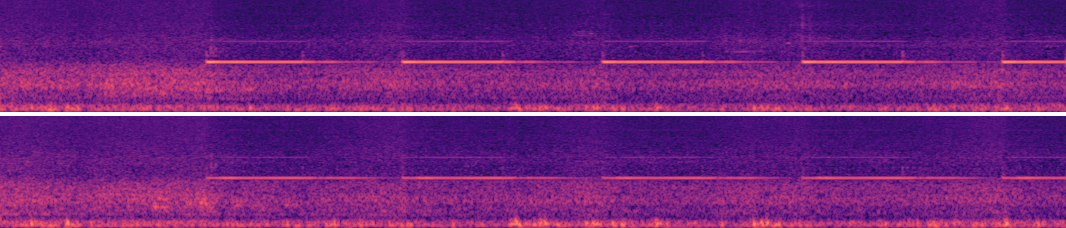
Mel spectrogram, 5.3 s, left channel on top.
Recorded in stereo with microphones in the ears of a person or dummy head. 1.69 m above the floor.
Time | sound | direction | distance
1.0 | a microwave | 20° left (ahead or behind) | 1.5 m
